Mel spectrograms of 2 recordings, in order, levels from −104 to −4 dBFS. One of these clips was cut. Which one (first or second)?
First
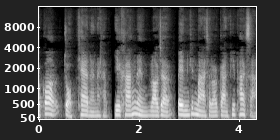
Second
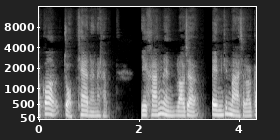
first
